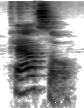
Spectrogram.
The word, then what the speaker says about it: castle: So to mark this word, my first syllable is closed. My second syllable looks like consonant LE, but really it's an exception.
